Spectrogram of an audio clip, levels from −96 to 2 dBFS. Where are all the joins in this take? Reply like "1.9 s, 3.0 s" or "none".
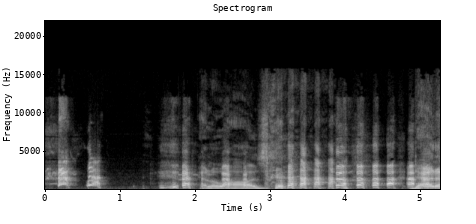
1.8 s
